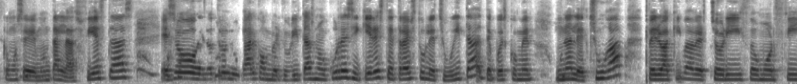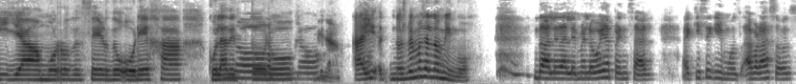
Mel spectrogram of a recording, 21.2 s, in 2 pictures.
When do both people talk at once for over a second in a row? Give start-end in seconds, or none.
13.5-15.0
